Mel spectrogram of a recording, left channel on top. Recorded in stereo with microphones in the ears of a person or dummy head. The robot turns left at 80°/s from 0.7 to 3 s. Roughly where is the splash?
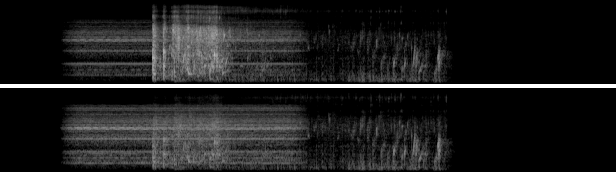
Left.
